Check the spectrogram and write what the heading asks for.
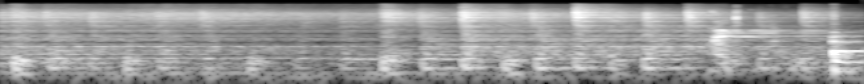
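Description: Small jazz group improvising freely: grand piano and plucked double bass, with scattered cymbal and drum strokes. A piano chord rings out near the end.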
